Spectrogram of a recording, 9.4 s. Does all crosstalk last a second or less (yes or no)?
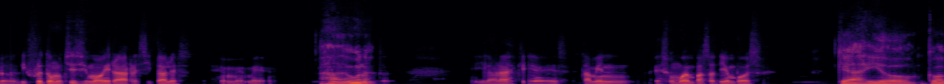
yes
